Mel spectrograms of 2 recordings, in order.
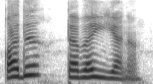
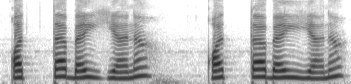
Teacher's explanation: لیکن ہم نے کیا جانا کہ یہاں پر ادغام ہوگا، اور ادغام میں کیا ہوگا؟ ادغام تام ہے، لہٰذا دال یہاں پر اس طرح سے ہوگا گویا کہ دال یہاں پر ہے ہی نہیں. قوف ڈائریکٹ تا سے ملے گا.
